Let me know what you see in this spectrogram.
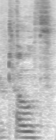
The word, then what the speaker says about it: Thoth: And one of the things I've learned is through my tarot studies, because I use a particular deck called the Thoth, T-H-O-T-H, or Thoth, potato, potato. Nobody speaks ancient Egyptian anymore. So anyway, the Thoth deck is how I pronounce it.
